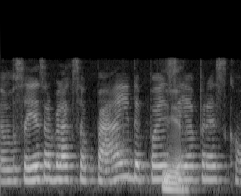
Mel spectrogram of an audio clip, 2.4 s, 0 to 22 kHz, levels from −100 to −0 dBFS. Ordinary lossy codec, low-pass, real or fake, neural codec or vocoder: none; 7.2 kHz; real; none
